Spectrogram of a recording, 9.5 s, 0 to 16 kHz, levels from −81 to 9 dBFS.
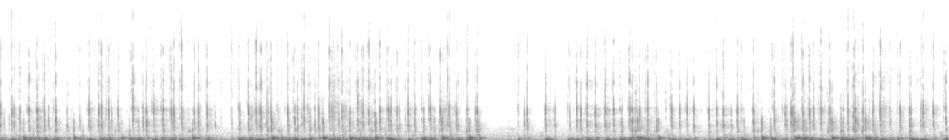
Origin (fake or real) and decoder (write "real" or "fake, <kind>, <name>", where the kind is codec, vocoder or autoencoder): real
